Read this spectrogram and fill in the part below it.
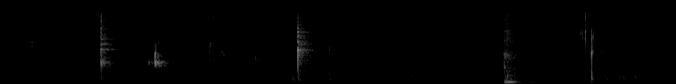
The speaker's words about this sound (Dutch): Ik ga even wat eh, koffie inschenken hoor.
